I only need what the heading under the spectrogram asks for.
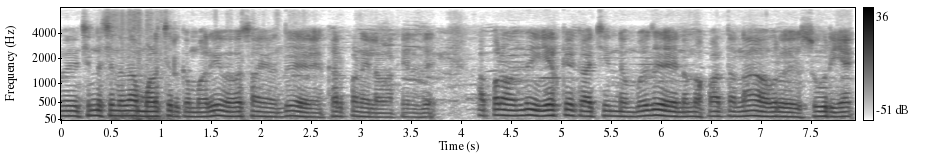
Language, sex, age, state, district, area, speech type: Tamil, male, 30-45, Tamil Nadu, Tiruchirappalli, rural, spontaneous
